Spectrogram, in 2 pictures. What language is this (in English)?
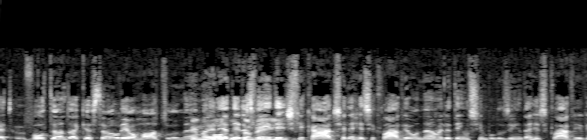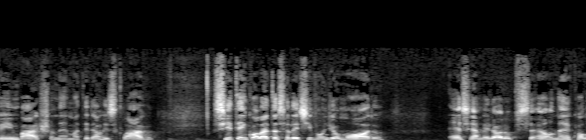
Portuguese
